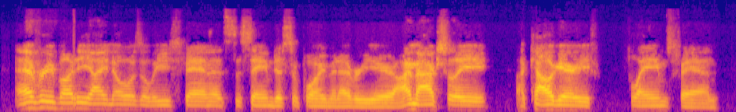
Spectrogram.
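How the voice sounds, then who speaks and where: This man has an unremarkable speaking voice, fairly low in pitch, with a Canadian accent. His pitch varies in an ordinary way and his pace is moderate. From Ontario, Canada. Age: 30s. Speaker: lure maker and carpenter. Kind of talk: podcast interview.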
